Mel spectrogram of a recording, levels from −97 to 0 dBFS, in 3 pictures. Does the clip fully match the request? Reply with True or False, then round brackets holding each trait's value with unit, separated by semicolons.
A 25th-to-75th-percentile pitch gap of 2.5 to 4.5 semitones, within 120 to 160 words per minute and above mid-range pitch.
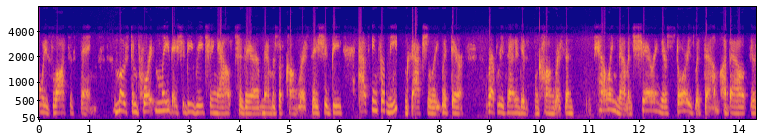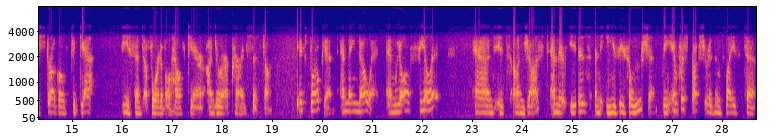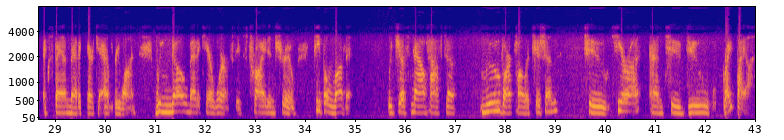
False (5.1 semitones; 150 wpm; 195 Hz)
